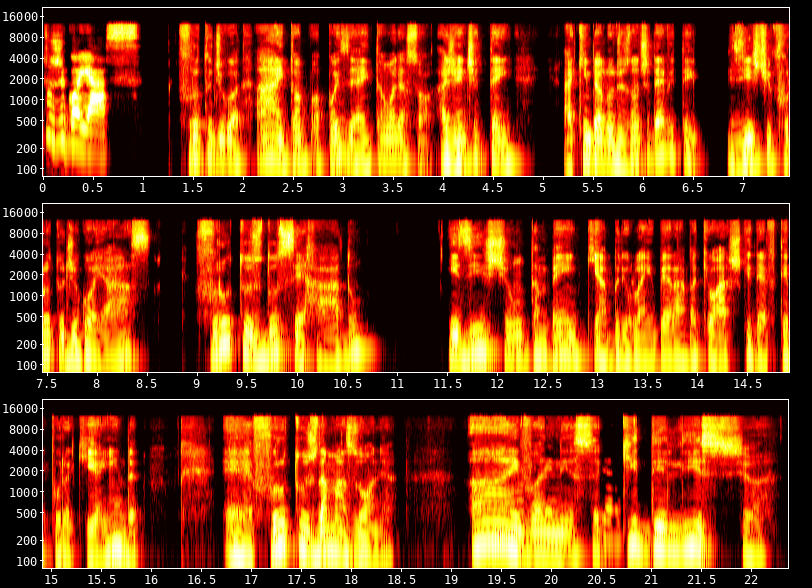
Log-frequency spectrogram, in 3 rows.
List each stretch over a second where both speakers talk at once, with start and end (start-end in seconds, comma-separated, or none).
19.4-20.6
